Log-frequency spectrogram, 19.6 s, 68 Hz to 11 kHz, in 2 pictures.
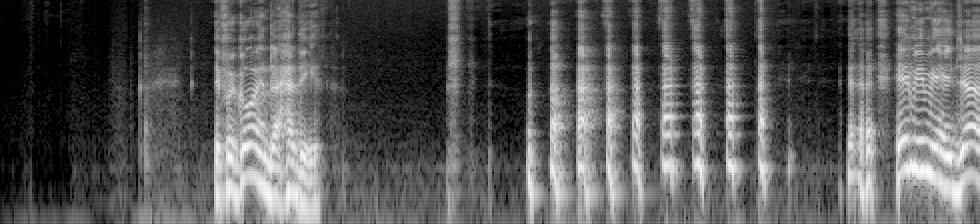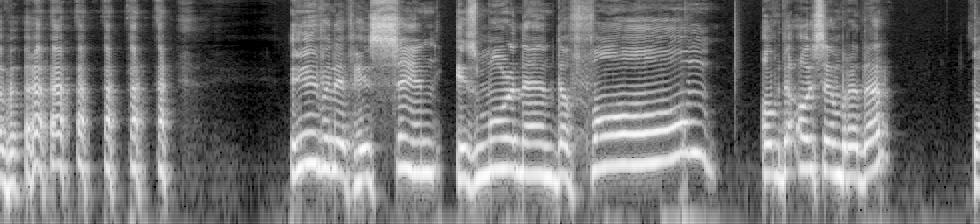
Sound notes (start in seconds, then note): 5.2 Ketawa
